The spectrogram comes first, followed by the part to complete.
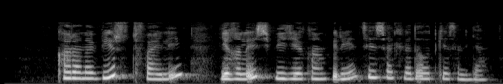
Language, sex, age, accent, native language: Uzbek, female, 18-24, Samarqand, Uzbek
